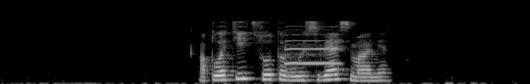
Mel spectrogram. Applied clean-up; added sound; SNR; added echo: classical method spectral subtraction.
